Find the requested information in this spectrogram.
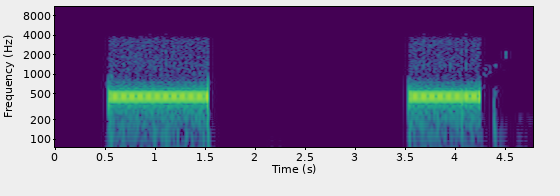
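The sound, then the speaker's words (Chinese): A telephone dial tone as a call-in to a guest is placed: two long, steady, mid-pitched buzzing tones, each about a second, separated by a two-second silence, followed by a couple of faint clicks. No one speaks. “好，那我们现在就准备 call in。”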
